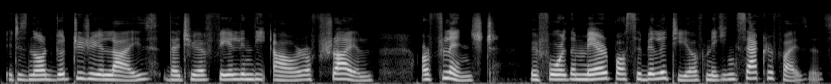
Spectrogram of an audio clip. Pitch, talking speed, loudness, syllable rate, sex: 225 Hz, 175 wpm, -17 LUFS, 5.3 syllables/s, female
